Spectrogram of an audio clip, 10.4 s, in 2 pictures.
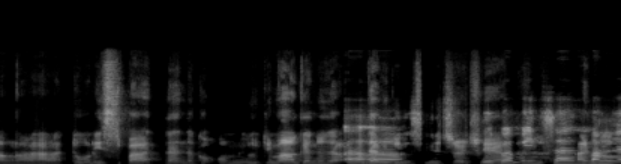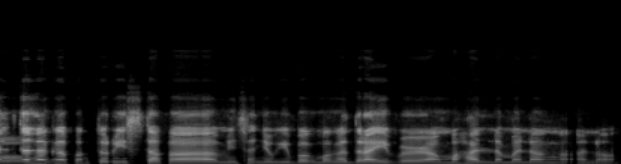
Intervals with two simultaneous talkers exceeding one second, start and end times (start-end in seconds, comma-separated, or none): none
